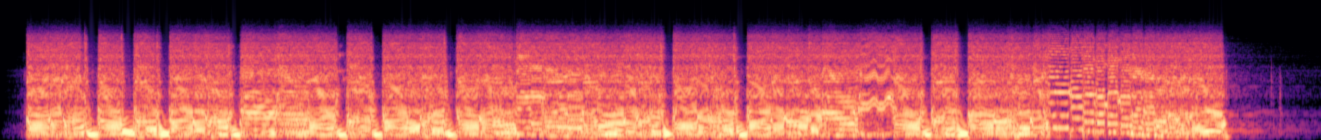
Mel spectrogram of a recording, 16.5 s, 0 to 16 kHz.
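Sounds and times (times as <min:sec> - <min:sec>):
electric guitars playing: 0:00.3 - 0:15.8.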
